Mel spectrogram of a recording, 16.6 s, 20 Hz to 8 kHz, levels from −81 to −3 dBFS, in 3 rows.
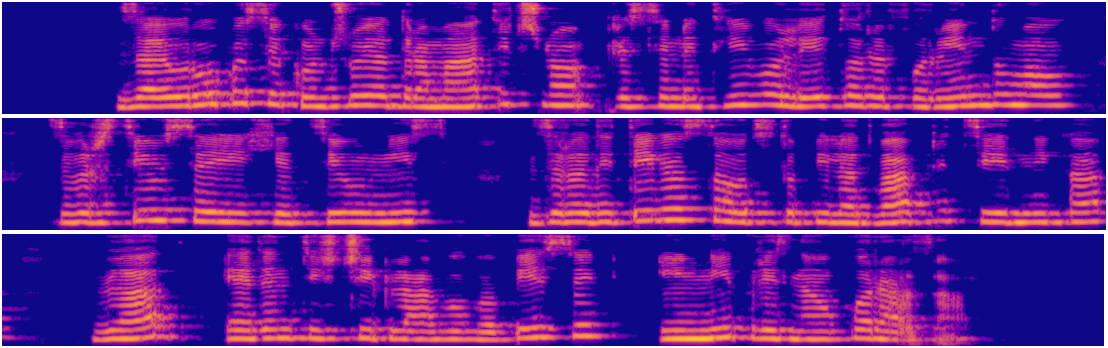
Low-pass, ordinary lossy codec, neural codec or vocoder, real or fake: none; none; codec, 16 kHz, 16 kbps, FreqCodec, larger model; fake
